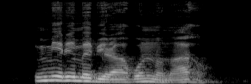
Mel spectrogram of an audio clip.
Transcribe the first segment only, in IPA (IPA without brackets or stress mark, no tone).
m̩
